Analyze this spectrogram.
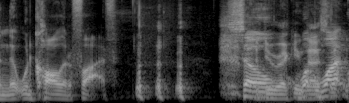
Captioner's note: chuckles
